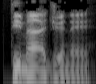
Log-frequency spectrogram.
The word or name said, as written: Timagene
